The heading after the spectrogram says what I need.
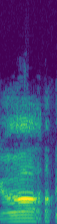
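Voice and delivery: loud disgusted ugh; loud groan. Retold or imitated. Viewer groaning at another reference, loud disgusted groan. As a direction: groan at the screen. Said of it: "I was just groaning".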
